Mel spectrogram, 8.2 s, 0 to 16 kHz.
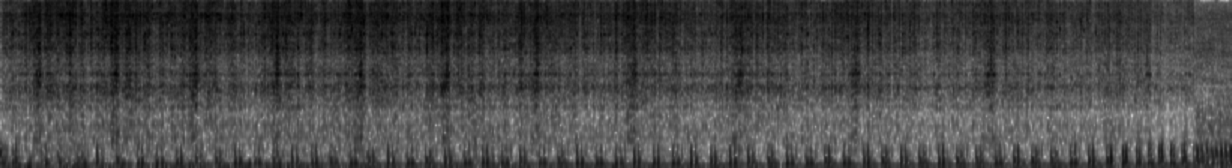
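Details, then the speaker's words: Kawasaki Ninja 250 FI, before gearset replacement: steady pulsing run about four beats a second with a coarse, hoarse rasp over the engine; worn chain and sprocket. "udah bunyi, udah berisik banget, udah nggak enak. Bunyinya udah serak udah gitu terus lah."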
